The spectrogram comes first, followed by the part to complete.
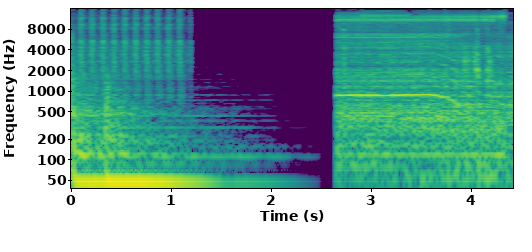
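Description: A sound-effect camera shutter firing in a rapid burst, about ten clicks a second, that stops about a second in while the intro music's low end fades away. After a brief gap, a steady electronic whine starts abruptly, and its pitch dips near the end.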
